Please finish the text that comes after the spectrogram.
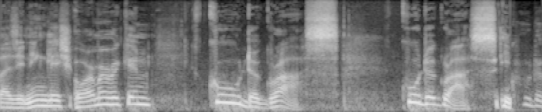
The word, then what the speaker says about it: coup de grâce: How do you go about pronouncing this in French with the typical French pronunciation as well as in English or American? Coup de grâce.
